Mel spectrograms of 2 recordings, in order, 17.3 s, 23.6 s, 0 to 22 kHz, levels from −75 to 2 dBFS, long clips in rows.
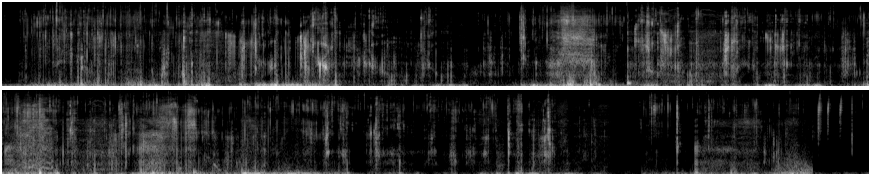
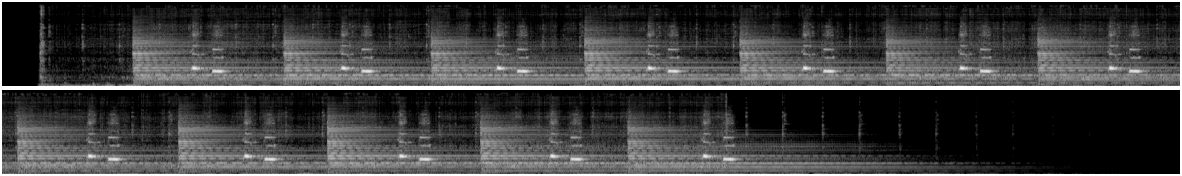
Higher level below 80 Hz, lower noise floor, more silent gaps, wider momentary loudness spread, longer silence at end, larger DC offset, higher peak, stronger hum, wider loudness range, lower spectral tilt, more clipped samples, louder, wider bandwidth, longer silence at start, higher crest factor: first, -32 dBFS vs -48 dBFS; second, -54 dBFS vs -83 dBFS; neither; about the same, 17 LU vs 18 LU; second, 0.25 s vs 2.8 s; neither; about the same, -2 dBFS vs 0 dBFS; neither; first, 8 LU vs 3 LU; about the same, -2 dB/octave vs -3 dB/octave; neither; second, -29 LUFS vs -18 LUFS; about the same, over 20 kHz vs 19 kHz; second, 0 s vs 0.35 s; first, 28 dB vs 18 dB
